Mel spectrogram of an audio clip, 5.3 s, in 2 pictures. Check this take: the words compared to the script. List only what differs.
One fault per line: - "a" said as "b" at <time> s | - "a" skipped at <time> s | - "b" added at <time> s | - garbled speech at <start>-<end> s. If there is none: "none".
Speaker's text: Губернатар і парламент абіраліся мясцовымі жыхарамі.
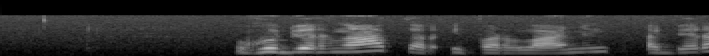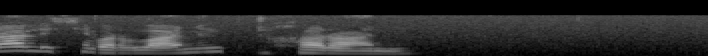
- "мясцовымі" said as "парламент" at 3.0 s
